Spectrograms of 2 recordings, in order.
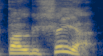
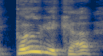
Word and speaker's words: Boudica: lot of trouble and her name was bodacia nowadays it's which is boudica because Karen scholarly examination I believe that's probably how it would have been pronounced things change as we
